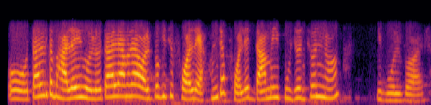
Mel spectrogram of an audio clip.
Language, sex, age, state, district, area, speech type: Bengali, female, 18-30, West Bengal, Jhargram, rural, conversation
